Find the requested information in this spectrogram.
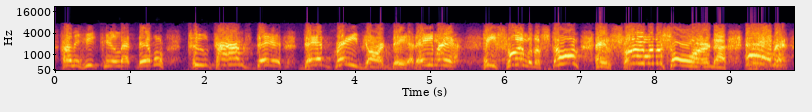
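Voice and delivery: high, loud shouted preaching with drawn-out words; preaching at full force. Acted. Preacher shouting triumph over the slain giant, full-force preaching. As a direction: hammer home the victory with each amen.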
